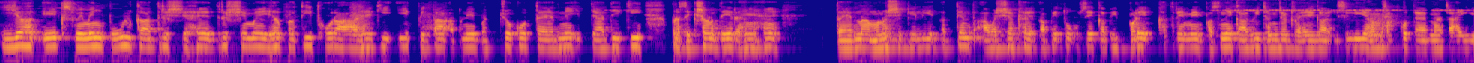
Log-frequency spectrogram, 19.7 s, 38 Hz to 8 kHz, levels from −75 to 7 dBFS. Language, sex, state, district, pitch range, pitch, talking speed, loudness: Hindi, male, Uttar Pradesh, Varanasi, 135-150 Hz, 145 Hz, 160 wpm, -17 LUFS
